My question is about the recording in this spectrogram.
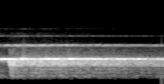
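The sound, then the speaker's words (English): A granular synth tone like a dying whale's moan: a steady, eerie high drone with a grainy, textured wash underneath, sustained unbroken for a few seconds at moderate volume, no voices. “It sounds like a dying whale to me, but I love it.”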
